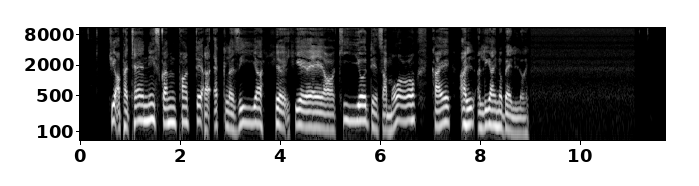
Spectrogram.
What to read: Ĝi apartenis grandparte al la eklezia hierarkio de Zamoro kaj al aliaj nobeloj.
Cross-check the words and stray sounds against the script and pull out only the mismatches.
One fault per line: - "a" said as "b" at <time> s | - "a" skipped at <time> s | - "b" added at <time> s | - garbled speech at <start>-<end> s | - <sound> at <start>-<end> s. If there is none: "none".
- "al" skipped at 2.4 s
